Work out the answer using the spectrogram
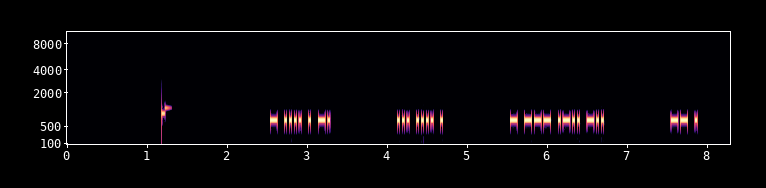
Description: Morse code, heard as a keyed tone, about 40 wpm, 700 Hz. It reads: THEN SHE TOLD ME
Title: 4x Word-Spacing - Sentences from Top 400 Words - 40wpm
